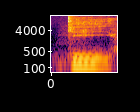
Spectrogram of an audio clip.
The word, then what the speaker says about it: Ghee: pronouncing your name correctly it's it's key it's a hard G ghee okay Mr ghee thank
